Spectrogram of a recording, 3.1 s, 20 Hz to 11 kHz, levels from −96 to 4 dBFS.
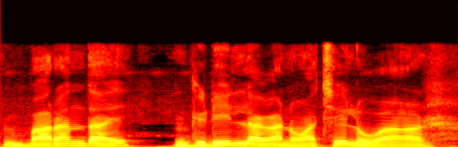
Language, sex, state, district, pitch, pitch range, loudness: Bengali, male, West Bengal, Cooch Behar, 140 Hz, 135-150 Hz, -15 LUFS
